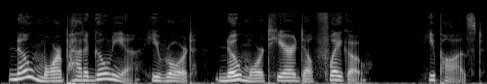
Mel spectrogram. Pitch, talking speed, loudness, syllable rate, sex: 185 Hz, 150 wpm, -19 LUFS, 4.6 syllables/s, female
